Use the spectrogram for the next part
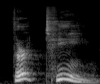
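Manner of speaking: loud, booming count; the big bell. A narrator's reading. Big bell striking over the town, loud. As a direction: toll it out like a great bell. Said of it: "said he".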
